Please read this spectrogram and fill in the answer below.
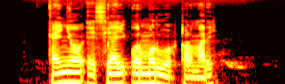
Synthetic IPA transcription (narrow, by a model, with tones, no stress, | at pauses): ka˦i˦ɲo˦ʔe˨si˦a˦jo˦ɾmo˦ɾu˦wo˨to˨ɾma˨ɾi˦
